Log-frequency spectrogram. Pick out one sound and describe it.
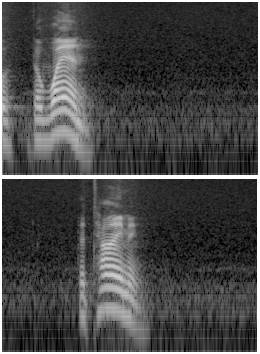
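An elderly man speaks in two short, lively bursts nearby.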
